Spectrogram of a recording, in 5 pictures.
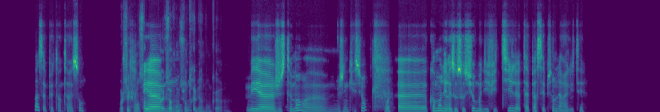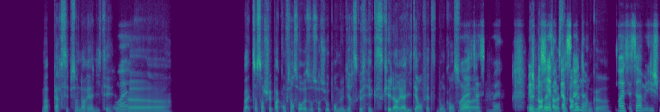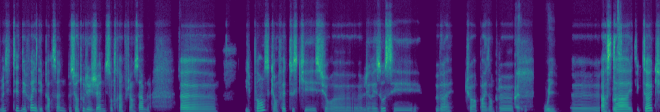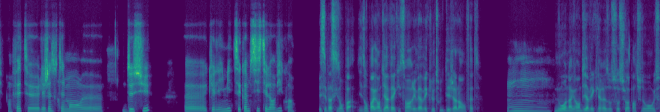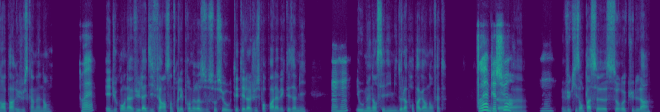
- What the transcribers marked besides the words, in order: laughing while speaking: "ce qu'est ce qu'est la réalité"; drawn out: "Mmh"; tapping
- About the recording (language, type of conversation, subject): French, unstructured, Comment les réseaux sociaux influencent-ils vos interactions quotidiennes ?
- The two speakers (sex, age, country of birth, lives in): female, 35-39, Thailand, France; male, 35-39, France, France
